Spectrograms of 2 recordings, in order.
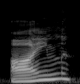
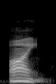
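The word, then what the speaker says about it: עין: this is called an ein is that how it's spelled i don't remember oh nope ein and it neither one of these has a sound they are a placeholder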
